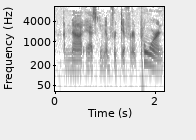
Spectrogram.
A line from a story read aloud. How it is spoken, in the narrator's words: John hisses, cheeks heating up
